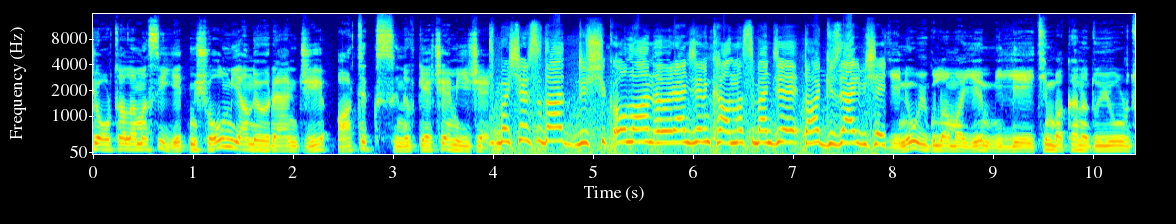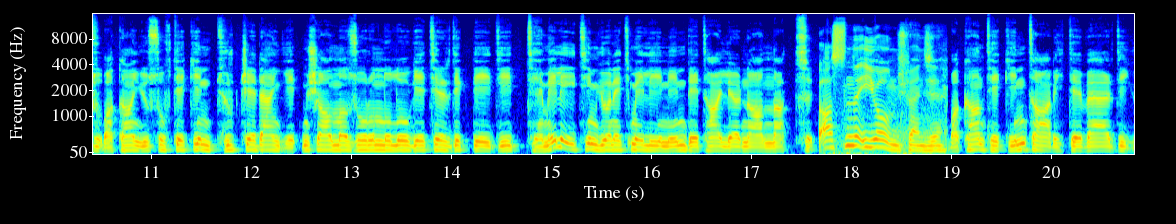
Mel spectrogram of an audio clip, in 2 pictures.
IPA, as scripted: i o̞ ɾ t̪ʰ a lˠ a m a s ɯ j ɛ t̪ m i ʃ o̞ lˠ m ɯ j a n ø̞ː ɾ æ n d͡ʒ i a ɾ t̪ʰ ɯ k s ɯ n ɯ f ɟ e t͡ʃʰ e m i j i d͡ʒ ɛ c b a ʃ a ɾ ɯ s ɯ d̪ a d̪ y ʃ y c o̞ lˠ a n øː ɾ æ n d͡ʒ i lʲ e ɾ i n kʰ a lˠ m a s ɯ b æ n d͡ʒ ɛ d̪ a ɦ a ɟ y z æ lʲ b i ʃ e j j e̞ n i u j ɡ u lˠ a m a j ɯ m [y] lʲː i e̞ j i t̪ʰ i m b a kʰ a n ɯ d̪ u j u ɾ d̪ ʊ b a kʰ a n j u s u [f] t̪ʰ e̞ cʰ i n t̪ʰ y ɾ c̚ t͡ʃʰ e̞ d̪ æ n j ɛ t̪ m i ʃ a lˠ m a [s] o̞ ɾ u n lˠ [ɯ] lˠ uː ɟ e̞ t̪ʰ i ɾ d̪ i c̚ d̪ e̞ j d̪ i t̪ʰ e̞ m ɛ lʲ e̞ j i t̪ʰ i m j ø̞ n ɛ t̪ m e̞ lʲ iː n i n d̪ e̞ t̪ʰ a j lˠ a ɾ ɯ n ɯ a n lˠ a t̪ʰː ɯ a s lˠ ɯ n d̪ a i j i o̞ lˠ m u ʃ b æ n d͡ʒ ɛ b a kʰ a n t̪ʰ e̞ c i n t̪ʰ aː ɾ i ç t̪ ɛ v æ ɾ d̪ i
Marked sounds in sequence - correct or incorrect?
incorrect, correct, incorrect, incorrect

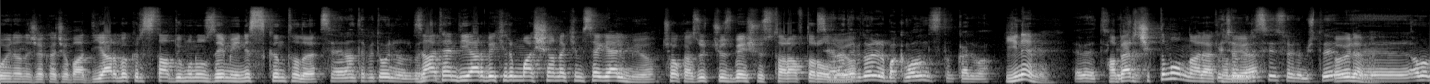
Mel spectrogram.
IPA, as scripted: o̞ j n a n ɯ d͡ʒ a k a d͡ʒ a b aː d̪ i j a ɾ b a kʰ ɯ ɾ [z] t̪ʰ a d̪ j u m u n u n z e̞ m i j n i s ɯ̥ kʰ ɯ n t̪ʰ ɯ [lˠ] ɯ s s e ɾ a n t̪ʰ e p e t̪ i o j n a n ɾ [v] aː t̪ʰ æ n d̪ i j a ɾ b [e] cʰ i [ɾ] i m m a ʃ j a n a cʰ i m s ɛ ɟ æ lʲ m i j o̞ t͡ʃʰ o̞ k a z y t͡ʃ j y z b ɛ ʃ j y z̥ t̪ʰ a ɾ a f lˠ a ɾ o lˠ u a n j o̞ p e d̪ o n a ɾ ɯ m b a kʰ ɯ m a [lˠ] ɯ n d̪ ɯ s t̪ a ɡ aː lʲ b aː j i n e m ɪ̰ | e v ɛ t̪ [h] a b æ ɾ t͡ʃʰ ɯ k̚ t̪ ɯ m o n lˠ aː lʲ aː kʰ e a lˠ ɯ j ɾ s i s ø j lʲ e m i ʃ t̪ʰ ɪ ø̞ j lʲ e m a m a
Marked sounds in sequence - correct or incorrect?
incorrect, correct, incorrect, correct, correct, correct, correct

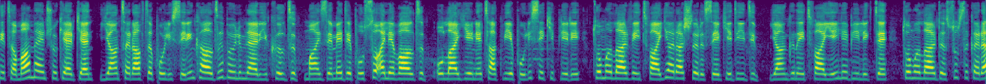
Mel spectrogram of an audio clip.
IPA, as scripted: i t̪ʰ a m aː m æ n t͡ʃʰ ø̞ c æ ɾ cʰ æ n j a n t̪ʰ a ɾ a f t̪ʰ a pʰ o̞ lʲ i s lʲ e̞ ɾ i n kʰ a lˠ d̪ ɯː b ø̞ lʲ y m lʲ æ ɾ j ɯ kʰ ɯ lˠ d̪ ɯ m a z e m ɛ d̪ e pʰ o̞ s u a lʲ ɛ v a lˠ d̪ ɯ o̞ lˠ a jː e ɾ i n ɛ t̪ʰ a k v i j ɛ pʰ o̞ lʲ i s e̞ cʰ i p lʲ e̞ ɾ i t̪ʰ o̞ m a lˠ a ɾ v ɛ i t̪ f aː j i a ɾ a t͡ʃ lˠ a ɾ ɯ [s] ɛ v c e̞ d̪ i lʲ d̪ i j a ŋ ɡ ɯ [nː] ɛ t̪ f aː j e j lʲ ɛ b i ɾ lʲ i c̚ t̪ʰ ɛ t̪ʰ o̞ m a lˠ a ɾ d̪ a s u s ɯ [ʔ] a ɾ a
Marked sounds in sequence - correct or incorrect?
correct, incorrect, incorrect

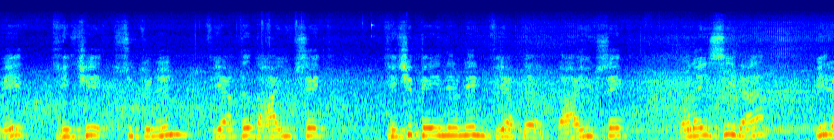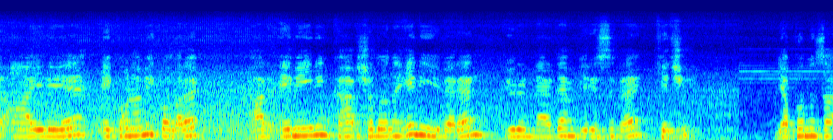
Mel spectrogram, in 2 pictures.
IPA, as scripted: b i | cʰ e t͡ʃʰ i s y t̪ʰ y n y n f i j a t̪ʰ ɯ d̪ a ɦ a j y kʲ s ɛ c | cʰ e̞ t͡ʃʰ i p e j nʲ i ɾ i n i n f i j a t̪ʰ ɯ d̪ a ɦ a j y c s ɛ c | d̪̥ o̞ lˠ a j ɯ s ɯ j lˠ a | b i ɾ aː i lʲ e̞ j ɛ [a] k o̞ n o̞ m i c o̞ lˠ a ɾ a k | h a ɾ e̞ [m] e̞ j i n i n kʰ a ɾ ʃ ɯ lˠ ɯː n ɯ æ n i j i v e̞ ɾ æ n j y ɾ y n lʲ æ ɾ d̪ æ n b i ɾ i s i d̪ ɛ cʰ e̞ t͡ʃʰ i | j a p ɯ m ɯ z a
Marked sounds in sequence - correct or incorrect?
incorrect, correct

